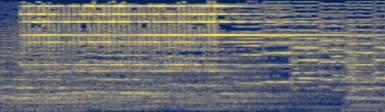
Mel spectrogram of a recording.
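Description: A telephone bell rings loudly and continuously, a bright metallic jangle that keeps going for several seconds, with no voices.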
